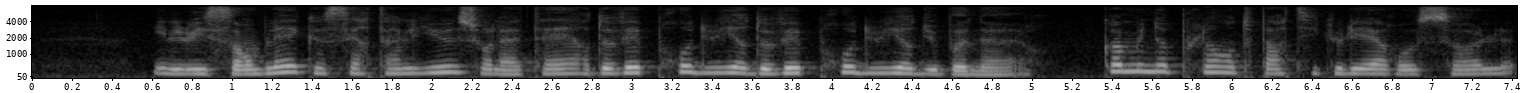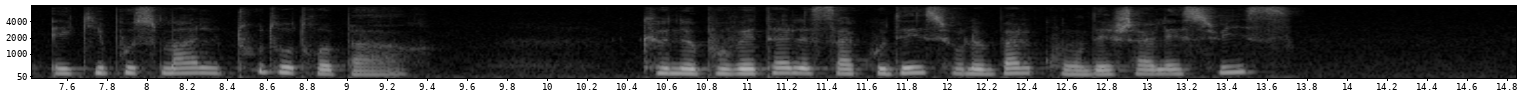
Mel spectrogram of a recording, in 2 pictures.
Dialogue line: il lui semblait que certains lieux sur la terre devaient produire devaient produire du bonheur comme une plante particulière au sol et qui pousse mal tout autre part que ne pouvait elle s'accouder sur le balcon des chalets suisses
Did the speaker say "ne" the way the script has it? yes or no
yes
